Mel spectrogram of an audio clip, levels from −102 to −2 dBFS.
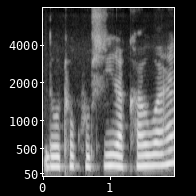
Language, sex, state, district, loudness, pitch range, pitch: Hindi, female, Jharkhand, Deoghar, -15 LUFS, 180-195 Hz, 185 Hz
